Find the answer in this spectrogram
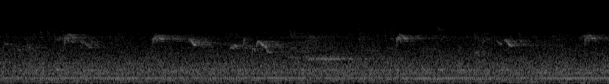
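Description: Birds chirping: a string of short, quickly falling high notes at uneven intervals, over a steady low hum and background noise.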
